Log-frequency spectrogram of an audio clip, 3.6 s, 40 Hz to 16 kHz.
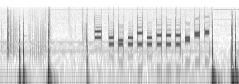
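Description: Multi-frequency telephone signalling tones from a 1977 call recording, sending the dialled number: a few clicks, then a rapid, evenly spaced string of about a dozen short, loud two-tone beeps at shifting pitches.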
